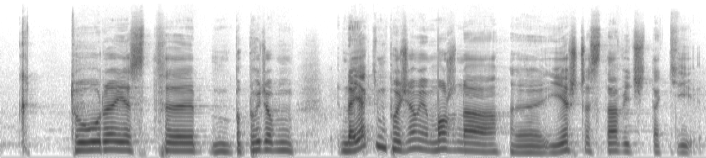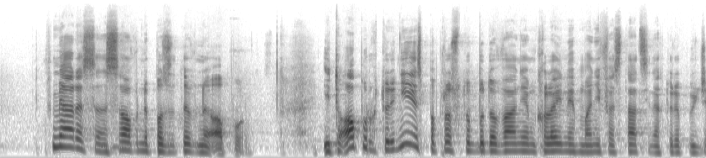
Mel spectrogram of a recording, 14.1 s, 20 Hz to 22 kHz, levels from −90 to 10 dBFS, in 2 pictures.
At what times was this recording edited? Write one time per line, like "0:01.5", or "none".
none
